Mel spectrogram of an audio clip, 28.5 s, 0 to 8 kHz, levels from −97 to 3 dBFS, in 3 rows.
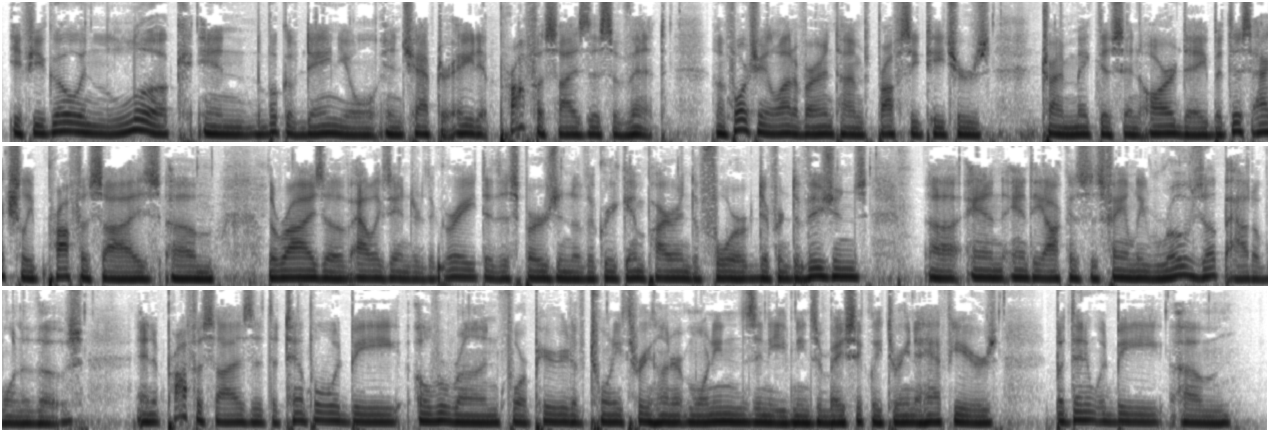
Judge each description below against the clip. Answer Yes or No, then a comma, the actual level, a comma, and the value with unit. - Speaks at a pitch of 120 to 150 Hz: No, low, 110 Hz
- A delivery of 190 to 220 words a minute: Yes, average, 200 wpm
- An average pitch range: No, narrow, 2.3 semitones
